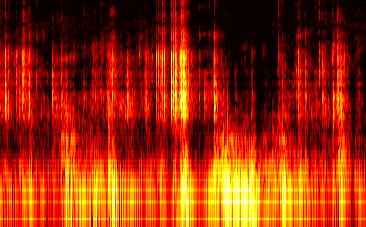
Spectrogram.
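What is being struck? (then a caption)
Coarse epsom salt in a wooden bowl under a stone pestle. A dark speckled stone pestle, held in the fist, pounds and grinds coarse white epsom salt crystals in a full wooden bowl. Each stroke gives a dull low thud under bright, gritty crackling as the crystals crush. The loudest, sharpest crunch comes about halfway through, followed by softer grinding.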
